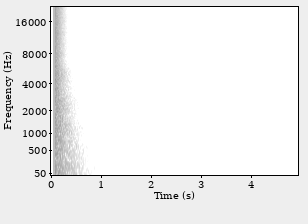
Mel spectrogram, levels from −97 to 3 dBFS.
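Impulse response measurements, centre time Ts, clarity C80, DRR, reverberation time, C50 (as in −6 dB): 28 ms, 8.5 dB, 2.5 dB, 0.95 s, 6.0 dB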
